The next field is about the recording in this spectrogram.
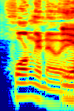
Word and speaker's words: Whanganui: Whanganui, oh, because there's the H. – Whanganui.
